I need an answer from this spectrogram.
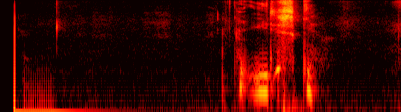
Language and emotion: Russian, positive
